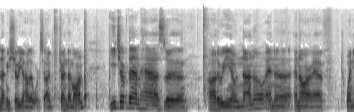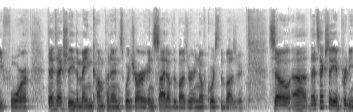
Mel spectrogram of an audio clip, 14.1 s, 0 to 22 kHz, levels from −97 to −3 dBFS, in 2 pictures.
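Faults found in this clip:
Time-stretched section, 0.00 to 2.02 s: pace runs about 1.49 times normal, rushed, pitch unchanged. Likely a time-scale stage fitting audio to a length by dropping short pieces. Unlike a sample-rate or playback-speed error, pitch holds steady; the tempo jumps back to normal at 2.02 s instead of staying off throughout.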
